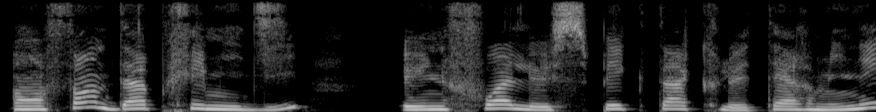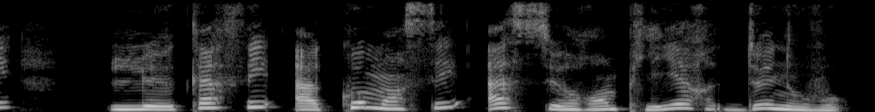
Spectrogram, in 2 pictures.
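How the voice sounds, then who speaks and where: A woman in her twenties from France, reading French lines and adding grammar notes in a relaxed way. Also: a little high, no room sound, clean studio sound. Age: 20s. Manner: slow, relaxed, with fillers and light laughs. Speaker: co-host, native French speaker. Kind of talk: bilingual language lesson.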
